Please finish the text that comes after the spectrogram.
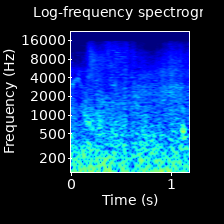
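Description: A brief, loud, muffled blast from the Confringo explosive spell in Hogwarts Legacy, a single thudding boom with a rough, noisy tail.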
